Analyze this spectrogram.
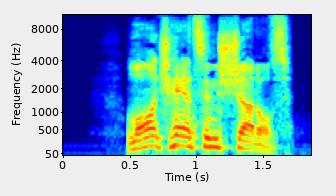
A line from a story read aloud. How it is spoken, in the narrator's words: Kyle barked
